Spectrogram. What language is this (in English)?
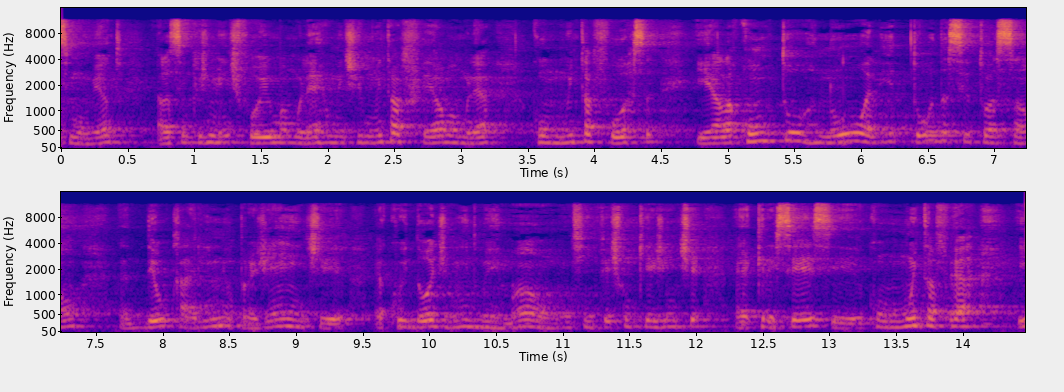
Portuguese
